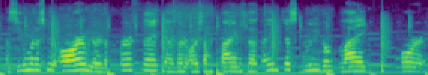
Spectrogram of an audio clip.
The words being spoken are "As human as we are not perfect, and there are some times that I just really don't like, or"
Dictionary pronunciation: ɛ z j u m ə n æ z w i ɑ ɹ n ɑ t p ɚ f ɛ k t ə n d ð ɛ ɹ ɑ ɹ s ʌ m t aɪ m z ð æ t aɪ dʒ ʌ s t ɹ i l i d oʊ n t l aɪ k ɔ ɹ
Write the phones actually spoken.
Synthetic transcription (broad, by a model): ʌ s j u m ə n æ s w i ɑ ɹ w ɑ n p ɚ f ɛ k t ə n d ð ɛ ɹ ɑ ɹ s ʌ m t aɪ m s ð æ t aɪ dʒ ʌ s t ɹ i l i d oʊ n t l aɪ k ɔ ɹ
